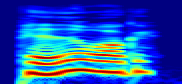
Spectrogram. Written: padderok

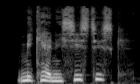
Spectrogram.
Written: mekanicistisk

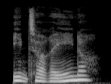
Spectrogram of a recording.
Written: interregnum

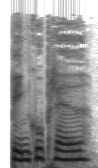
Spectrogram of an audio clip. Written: bingoplade

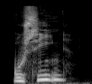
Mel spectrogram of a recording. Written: rosin

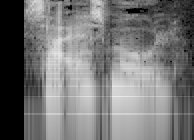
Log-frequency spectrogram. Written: sejrsmål

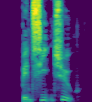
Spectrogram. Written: benzintyv

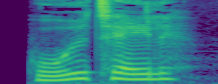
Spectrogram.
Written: hovedtale

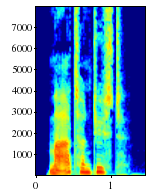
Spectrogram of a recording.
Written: maratondyst

